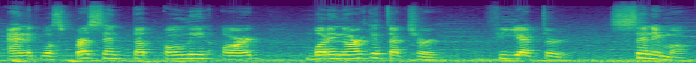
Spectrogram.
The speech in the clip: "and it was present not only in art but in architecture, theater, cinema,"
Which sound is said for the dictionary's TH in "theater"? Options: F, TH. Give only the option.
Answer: F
